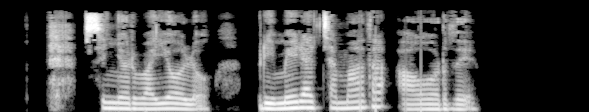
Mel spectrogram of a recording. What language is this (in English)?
Galician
